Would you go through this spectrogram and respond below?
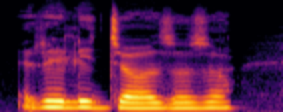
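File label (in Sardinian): "religiosos", female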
